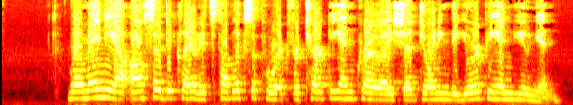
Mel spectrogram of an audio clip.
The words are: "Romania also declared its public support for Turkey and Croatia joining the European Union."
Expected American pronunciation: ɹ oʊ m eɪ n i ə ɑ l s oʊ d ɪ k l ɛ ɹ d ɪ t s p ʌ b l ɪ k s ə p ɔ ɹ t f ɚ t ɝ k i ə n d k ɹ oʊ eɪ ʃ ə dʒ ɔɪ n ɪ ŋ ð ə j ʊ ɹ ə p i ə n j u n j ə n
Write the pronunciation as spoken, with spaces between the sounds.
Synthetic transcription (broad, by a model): ɹ oʊ m eɪ n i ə ɑ l s oʊ d ɪ k l ɛ ɹ d ɪ t s p ʌ b l ɪ k s ə p ɔ ɹ t f ɚ t ɝ k i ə n k ɹ oʊ eɪ ʃ ə dʒ ɔɪ n ɪ ŋ ð ə j ʊ ɹ ə p i ə n j u n j ə n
